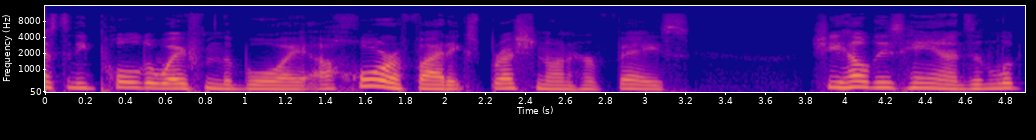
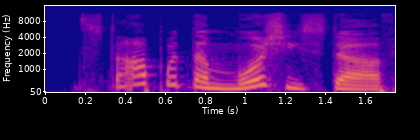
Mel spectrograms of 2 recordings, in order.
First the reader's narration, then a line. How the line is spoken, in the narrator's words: he cried, squirming in her arms to escape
